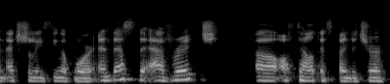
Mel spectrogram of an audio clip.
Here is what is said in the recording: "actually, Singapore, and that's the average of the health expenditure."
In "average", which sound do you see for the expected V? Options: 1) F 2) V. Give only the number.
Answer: 2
